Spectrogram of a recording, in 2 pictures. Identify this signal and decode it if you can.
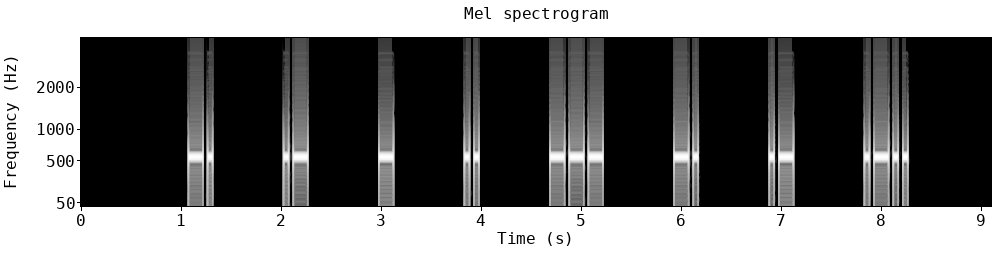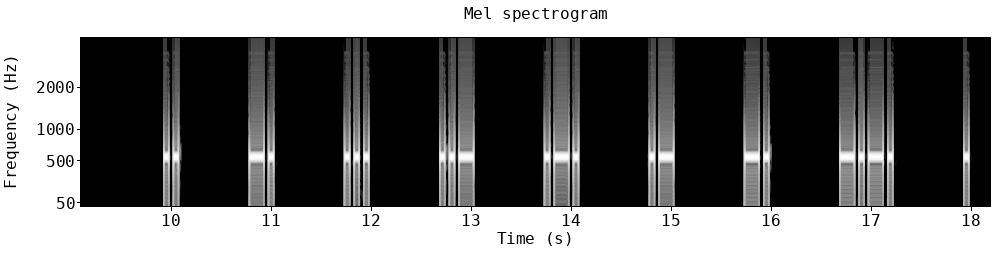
Morse code, heard as a keyed tone, about 25 wpm, spaced as for 10 wpm, 550 Hz. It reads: NATIONAL INSURANCE
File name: podcast / News headlines-1x-25x10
